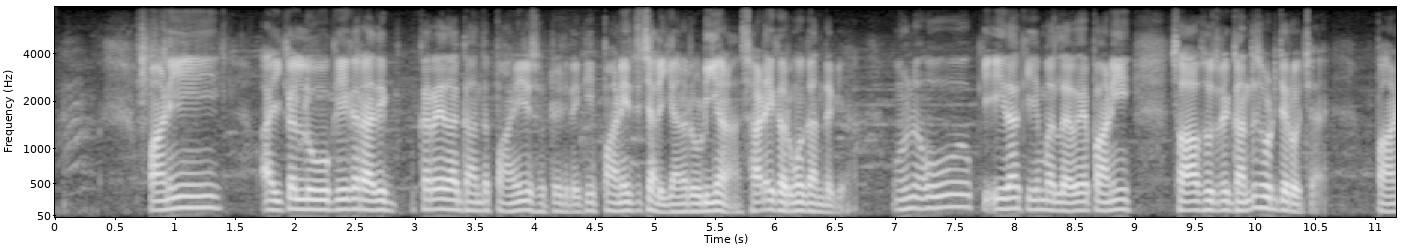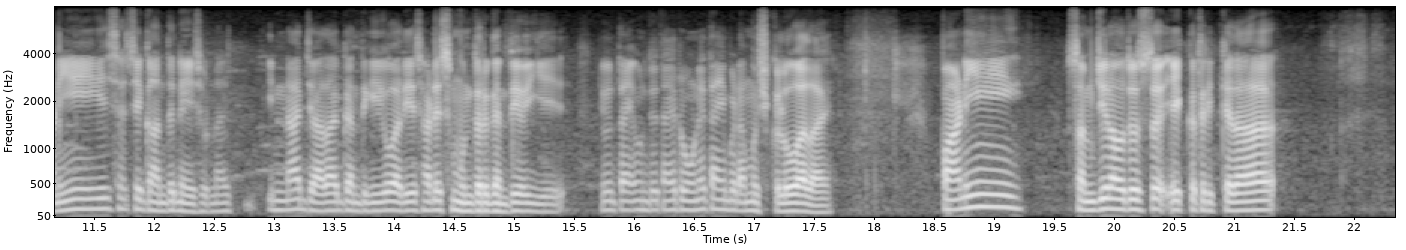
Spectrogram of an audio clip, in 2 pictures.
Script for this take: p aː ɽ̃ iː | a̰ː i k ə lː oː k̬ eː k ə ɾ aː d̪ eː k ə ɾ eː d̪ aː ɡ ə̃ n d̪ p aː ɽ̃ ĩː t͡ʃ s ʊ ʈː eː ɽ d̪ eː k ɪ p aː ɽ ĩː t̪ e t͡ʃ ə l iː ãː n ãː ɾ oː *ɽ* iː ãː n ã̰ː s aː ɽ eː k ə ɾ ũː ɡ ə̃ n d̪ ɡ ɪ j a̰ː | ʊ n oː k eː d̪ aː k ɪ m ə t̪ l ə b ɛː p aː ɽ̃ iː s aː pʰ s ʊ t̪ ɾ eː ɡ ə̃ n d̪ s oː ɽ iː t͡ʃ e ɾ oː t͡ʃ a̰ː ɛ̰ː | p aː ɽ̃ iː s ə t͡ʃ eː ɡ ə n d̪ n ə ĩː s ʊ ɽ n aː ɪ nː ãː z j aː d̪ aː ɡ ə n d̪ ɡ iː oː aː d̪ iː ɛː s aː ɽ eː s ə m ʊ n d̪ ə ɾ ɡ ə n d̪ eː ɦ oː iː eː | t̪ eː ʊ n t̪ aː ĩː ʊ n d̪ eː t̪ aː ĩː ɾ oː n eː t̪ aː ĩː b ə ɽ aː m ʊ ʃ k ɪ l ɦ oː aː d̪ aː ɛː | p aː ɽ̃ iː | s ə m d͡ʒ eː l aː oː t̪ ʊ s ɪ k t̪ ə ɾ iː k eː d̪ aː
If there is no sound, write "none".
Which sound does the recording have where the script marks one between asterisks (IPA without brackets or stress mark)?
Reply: ɽ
